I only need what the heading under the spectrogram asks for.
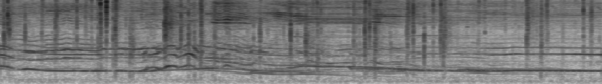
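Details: Wolves howling in the distance on a cold winter night: several long, steady, slightly wavering howls overlap and bend up and down in pitch throughout, over the sharp snaps and pops of a crackling bonfire.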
